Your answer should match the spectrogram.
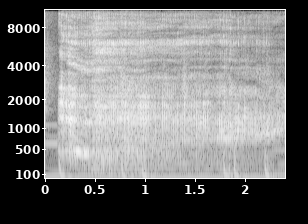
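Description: A man's long, loud burp after chugging a carbonated soda. It starts just after the opening and is loudest at its start, then carries on rough and drawn-out for nearly two seconds.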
